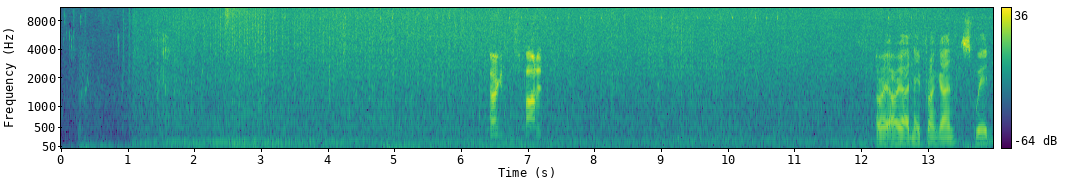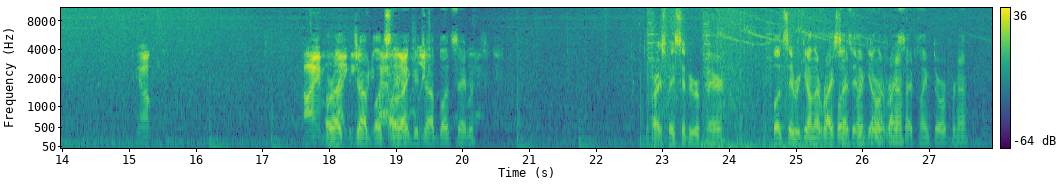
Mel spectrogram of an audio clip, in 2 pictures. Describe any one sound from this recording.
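An airship engine drones low and steady.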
